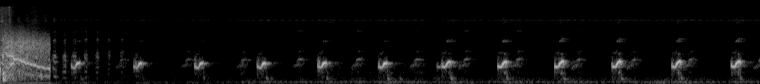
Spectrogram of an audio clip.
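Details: After an opening burst of loud noise, a lure White-breasted Waterhen kept to trap wild waterhens calls steadily, giving brief punchy notes each trailed by a quieter one, repeating about every 0.6 seconds.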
